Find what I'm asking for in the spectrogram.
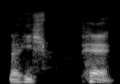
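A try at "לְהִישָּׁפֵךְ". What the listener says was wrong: But you're missing the ah. And do we need a dagesh in that?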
